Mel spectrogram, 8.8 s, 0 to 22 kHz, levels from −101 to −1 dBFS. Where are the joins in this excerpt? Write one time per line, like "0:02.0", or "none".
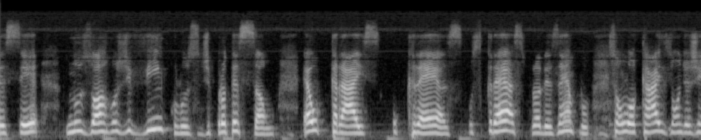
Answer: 0:07.6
